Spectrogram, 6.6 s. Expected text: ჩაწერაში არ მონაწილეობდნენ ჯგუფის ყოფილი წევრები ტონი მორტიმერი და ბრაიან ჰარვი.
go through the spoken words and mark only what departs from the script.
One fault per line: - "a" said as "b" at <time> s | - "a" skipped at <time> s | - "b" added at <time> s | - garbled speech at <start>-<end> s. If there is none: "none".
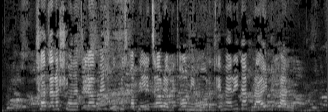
- "არ" skipped at 1.4 s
